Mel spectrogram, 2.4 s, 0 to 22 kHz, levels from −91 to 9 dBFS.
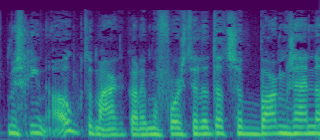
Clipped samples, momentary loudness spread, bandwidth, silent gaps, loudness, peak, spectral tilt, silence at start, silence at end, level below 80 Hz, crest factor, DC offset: under 0.1%; 4 LU; 16.5 kHz; none; -19 LUFS; -4 dBFS; -5 dB/octave; 0.05 s; 0 s; -54 dBFS; 14 dB; under 0.1%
